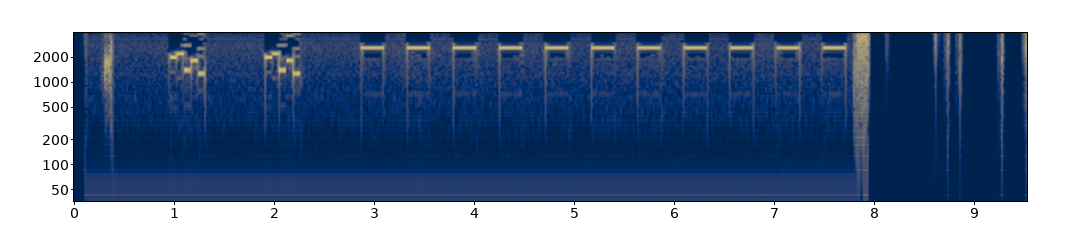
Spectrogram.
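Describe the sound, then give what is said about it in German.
Emergency dispatch radio alerting tones: a dozen short, evenly spaced high beeps over steady radio hiss, after a couple of quick chirps. The sequence ends in a sharp burst of static and scattered clicks. “Letzte Letalfeld mit Alarmierung.”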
